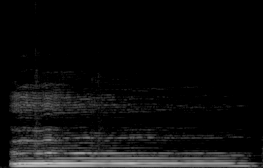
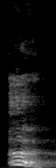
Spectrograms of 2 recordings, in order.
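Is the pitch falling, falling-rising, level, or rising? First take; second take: level; falling. First: The pitch stays level and flat. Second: The pitch falls downward. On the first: "c'est E tout plat" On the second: "Le quatrième"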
